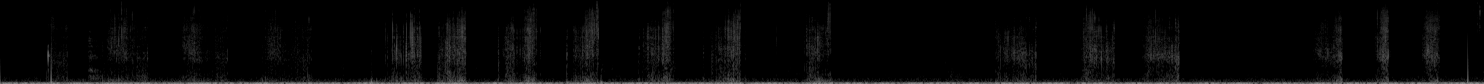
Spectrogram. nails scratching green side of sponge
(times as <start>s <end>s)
0.5s 8.4s, 10.0s 11.8s, 13.1s 14.8s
